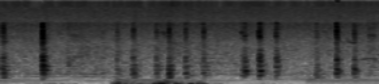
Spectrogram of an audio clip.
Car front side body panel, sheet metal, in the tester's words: kalau misal bunyi terdengar nyaring seperti ini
